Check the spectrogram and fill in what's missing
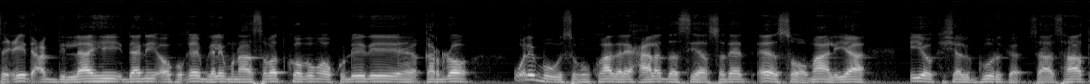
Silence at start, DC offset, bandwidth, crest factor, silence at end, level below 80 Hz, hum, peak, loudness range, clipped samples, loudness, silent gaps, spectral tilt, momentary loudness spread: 0 s; under 0.1%; over 20 kHz; 16 dB; 0.05 s; -40 dBFS; none; -4 dBFS; 1 LU; under 0.1%; -21 LUFS; none; -8 dB/octave; 7 LU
